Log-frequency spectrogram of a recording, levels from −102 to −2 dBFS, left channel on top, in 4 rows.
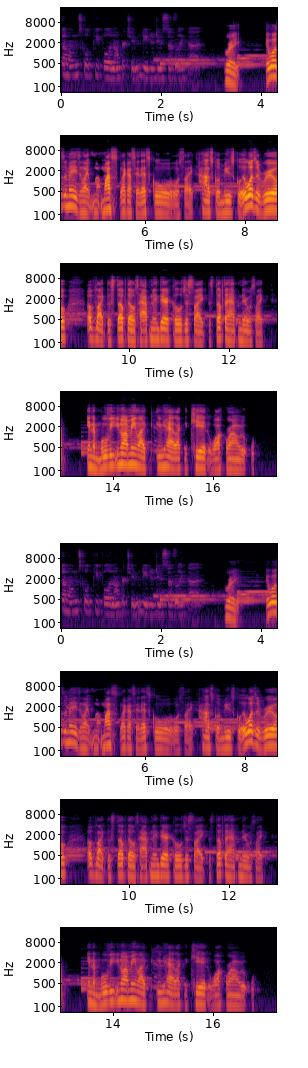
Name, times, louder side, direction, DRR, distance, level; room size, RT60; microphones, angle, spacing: voice 1, 0.0-2.8 4.3-4.7 14.7-15.1, equal, 15° right, 4.9 m, -60 dB
sound 1, 1.8-14.8, right 2 dB, 70° right, 1.3 m, -55 dB
voice 2, 4.1-12.7 13.5-16.8, left 5 dB, 85° left, 0.5 m, -35 dB
18.0 x 8.7 x 3.3 m
head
